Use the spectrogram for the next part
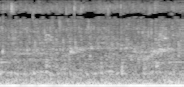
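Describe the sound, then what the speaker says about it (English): Water runs steadily through a hose into a homemade hydroponic setup built from a gallon bottle, a continuous soft trickle and hiss with no pauses and no voices. "what I want is not too much water. So it's running through there."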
